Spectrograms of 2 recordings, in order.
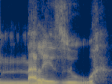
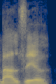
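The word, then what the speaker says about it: Malzieu: It's Julian Malazoo. It's Julian Malio. Correct.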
